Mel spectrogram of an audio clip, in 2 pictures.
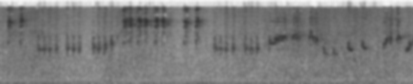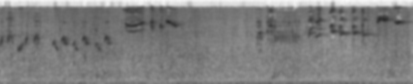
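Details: Indonesian orange-headed thrush, or anis kembang, singing as therapy to prompt a quiet bird: quick runs of rising and falling whistled phrases in the middle, with high-pitched chirps and constant background noise throughout.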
